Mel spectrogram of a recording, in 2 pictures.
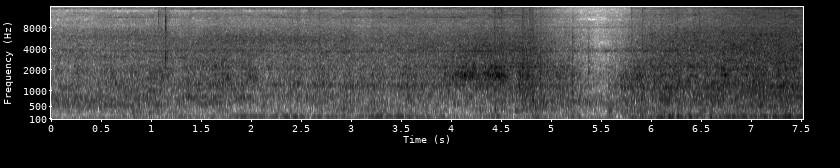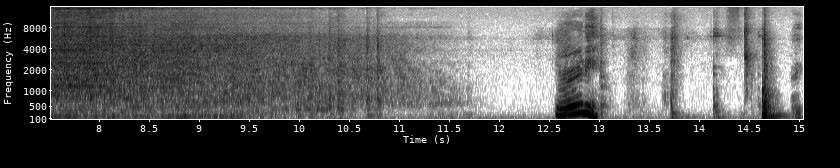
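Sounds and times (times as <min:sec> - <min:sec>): model train motor whirring: 0:00.0 - 0:11.7.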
